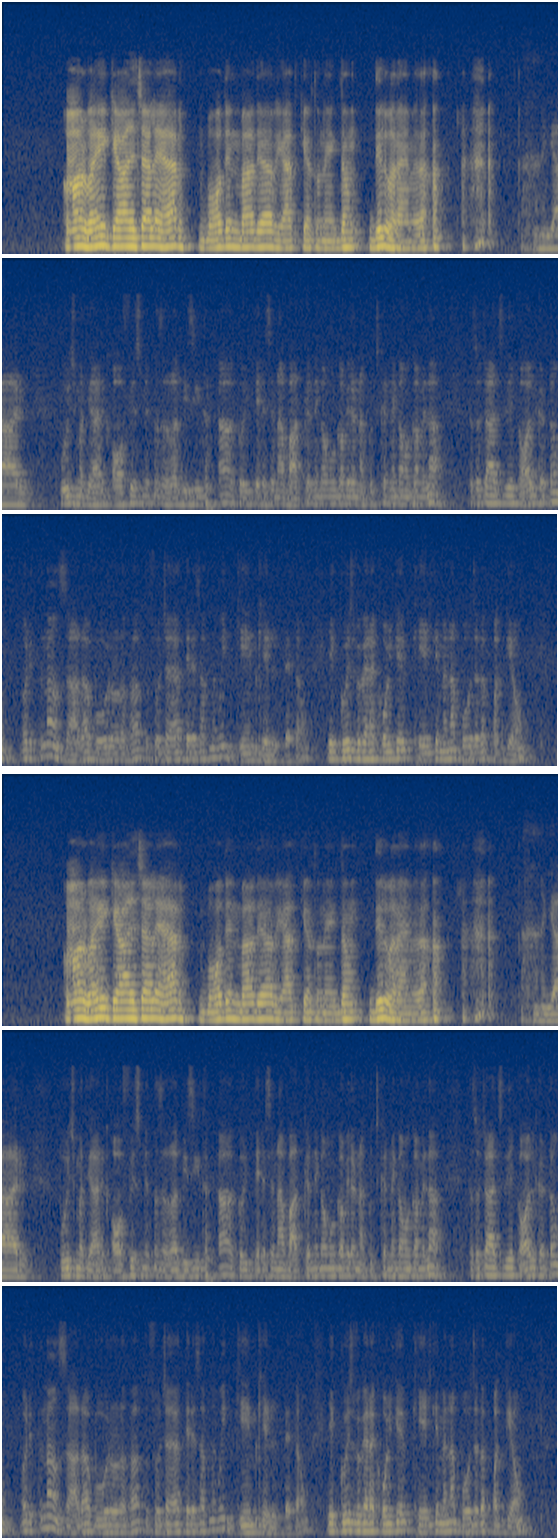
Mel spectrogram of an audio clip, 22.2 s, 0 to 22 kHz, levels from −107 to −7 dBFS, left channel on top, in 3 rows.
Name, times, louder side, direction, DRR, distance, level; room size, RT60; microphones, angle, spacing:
voice 1, 0.8-5.8 6.2-6.4, left 2 dB, 30° left, 0.5 m, -31 dB
voice 2, 6.9-21.8, right 2 dB, 45° right, 1.2 m, -50 dB
7.0 x 3.4 x 4.7 m
head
